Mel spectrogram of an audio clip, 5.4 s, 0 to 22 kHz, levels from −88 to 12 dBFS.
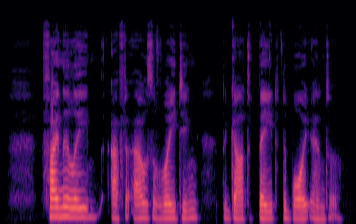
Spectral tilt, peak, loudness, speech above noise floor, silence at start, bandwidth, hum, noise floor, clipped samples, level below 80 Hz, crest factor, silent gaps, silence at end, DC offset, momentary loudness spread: -6.5 dB/octave; -4 dBFS; -26 LUFS; 31 dB; 0.65 s; 14.5 kHz; none; -57 dBFS; under 0.1%; -66 dBFS; 24 dB; none; 0.25 s; under 0.1%; 18 LU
